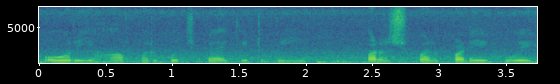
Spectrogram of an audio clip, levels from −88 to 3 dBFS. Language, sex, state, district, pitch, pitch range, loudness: Hindi, female, Haryana, Charkhi Dadri, 210 Hz, 205-215 Hz, -21 LUFS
